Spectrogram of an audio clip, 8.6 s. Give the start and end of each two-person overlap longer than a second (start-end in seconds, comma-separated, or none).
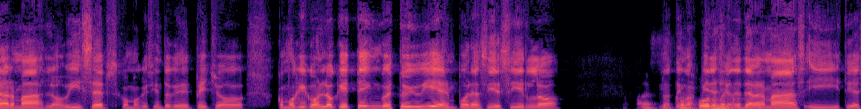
6.6-7.8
